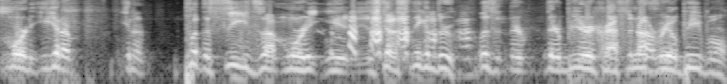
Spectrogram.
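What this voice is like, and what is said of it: Impression of Rick from Rick and Morty. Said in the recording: “I can do a Rick voice.”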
